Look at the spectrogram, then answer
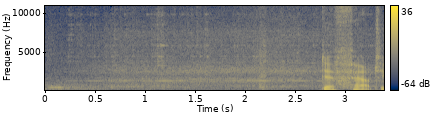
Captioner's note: rattling whir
